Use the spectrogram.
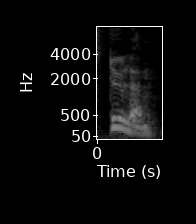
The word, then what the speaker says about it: Dolan: It's Dolan. The OA sound.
